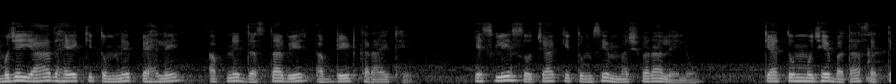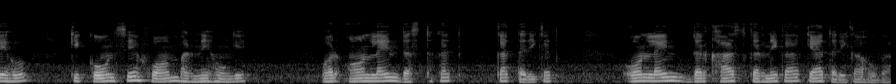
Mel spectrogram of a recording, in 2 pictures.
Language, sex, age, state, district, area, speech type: Urdu, male, 45-60, Uttar Pradesh, Gautam Buddha Nagar, urban, spontaneous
